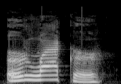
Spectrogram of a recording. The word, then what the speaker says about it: Urlacher: It's the easiest name to pronounce correctly because it rhymes with his position. – I love Urlacher. – Urlacher, linebacker.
